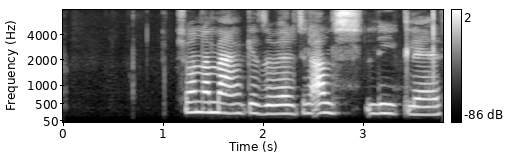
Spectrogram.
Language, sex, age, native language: Icelandic, female, 12, Icelandic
